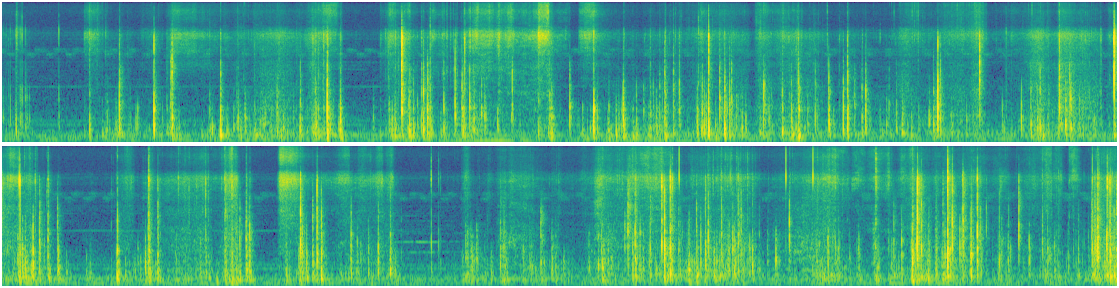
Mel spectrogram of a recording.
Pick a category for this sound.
Sound effects > Experimental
